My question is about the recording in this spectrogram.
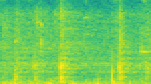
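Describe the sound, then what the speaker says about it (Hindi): Shah Hussain Express passenger train rolling past Tando Adam Junction at night, its cars giving a loud, close, steady rumble with repeated wheel clacks on the rails and no talking. "हमारी ट्रेन स्किप करने जा रही है टंडो आदम जंक्शन रेलवे स्टेशन को"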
